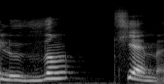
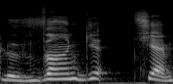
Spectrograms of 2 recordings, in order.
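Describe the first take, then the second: First: Le vingtième with no G sound; silent G. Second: Le vingtième said wrongly with a hard G, slowly; wrong G sound. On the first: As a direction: say vingtième without the G. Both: Shown as a demonstration. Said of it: "le G is silent".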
